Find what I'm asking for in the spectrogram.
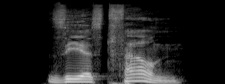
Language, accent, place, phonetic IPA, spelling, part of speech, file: German, Germany, Berlin, [ˌzeːəst ˈfɛʁn], sehest fern, verb, De-sehest fern.ogg
- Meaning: second-person singular subjunctive I of fernsehen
